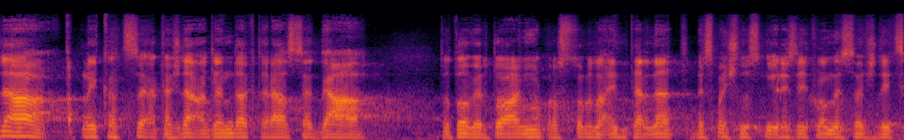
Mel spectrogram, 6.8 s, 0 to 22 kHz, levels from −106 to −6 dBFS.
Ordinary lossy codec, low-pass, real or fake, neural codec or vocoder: MP3, 96 kbps; 14.4 kHz; fake; codec, 32 kHz, 1.9 kbps, SNAC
